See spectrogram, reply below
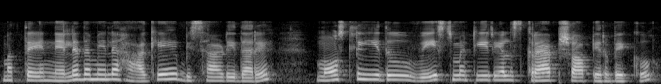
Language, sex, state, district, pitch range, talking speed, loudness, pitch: Kannada, female, Karnataka, Bangalore, 170-220 Hz, 110 wpm, -17 LUFS, 195 Hz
